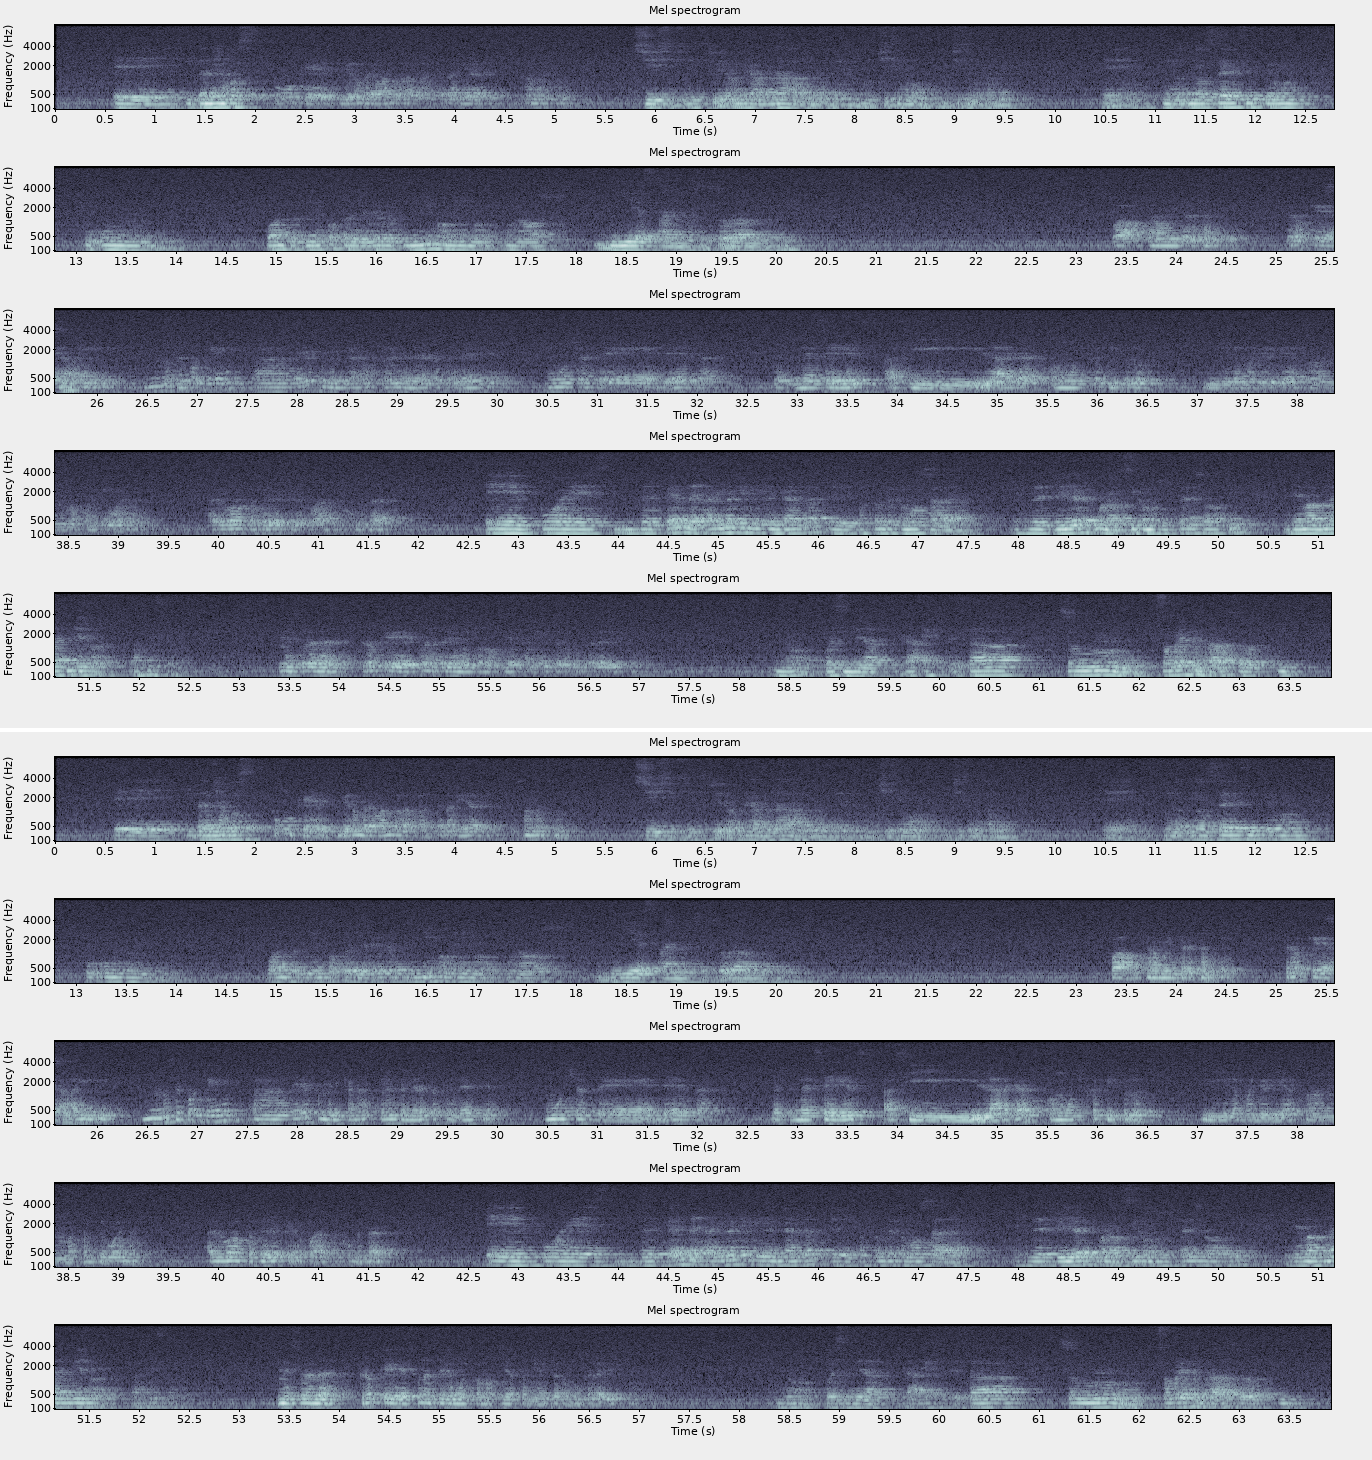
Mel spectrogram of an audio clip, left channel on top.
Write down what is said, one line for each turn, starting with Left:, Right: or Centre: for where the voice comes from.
Left: Eh, y también,
Right: interesante.
Left: pues,
Right: Es como que estuvieron grabándola durante la vida de esas personas, ¿no?
Left: sí, sí, sí, estuvieron grabándola durante muchísimo, muchísimos años. Eh, <laughs> no, no sé decirte un, un cuánto tiempo, pero yo creo que mínimo, mínimo, unos 10 años estuvo grabando la serie.
Right: Wow, suena muy interesante. Creo que
Left: Sí.
Right: hay, no sé por qué, ah, las series americanas suelen tener esa tendencia. Muchas de, de esas, de tener series así largas, con muchos capítulos, y la mayoría son bastante buenas. ¿Hay alguna otra serie que me puedas recomendar?
Left: Eh, pues depende. Hay una que a mí me encanta, eh, es bastante famosa, es de thriller, bueno, sí, como suspenso o así, que se llama Black Mirror. ¿La has visto?
Right: Me suena, creo que es una serie muy conocida también, pero nunca la he visto.
Left: No. Pues mira, ca- es- está, son, son varias temporadas, pero, y,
